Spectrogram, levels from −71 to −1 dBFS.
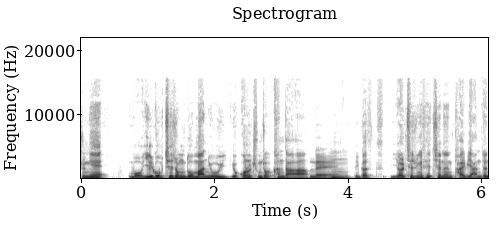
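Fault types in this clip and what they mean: Short stall from a late packet: when a packet arrived behind schedule the jitter buffer emptied, so the receiver held the last bit of speech until the data caught up, then resumed from the same point. Here this happens three times, at 1.98 to 2.03 s, 2.09 to 2.13 s and 2.77 to 2.84 s, stretching the sound by 29, 20 and 47 ms with a faint buzz or dip. Unlike a dropout from a lost packet, nothing is skipped.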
